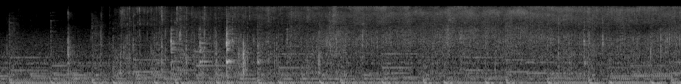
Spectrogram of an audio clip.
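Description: Singapore hokkien prawn mee is stir-fried in a wok, a loud continuous sizzle with repeated clanking and scraping of the spatula against the metal, heard close with no voices.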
